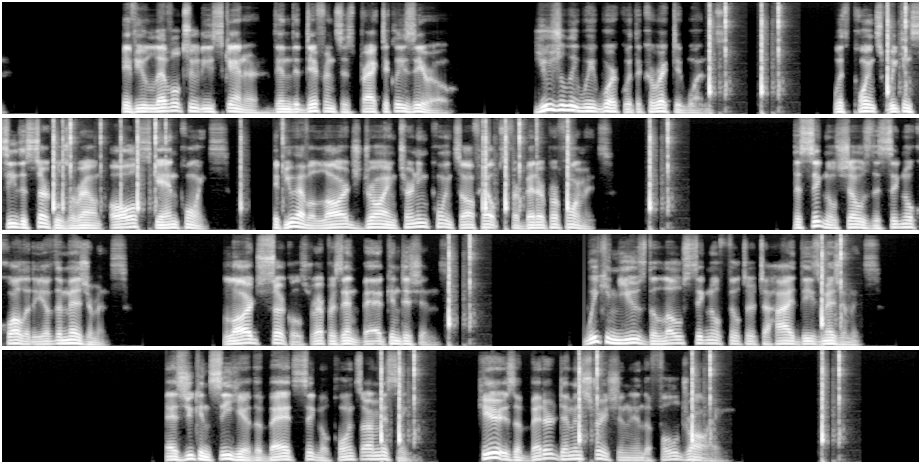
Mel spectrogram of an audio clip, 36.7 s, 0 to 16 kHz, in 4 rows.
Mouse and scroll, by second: 7.0 click, 7.5 click, 8.8 click, 9.6 click, 10.5 click, 13.4-13.9 scroll down 4, 13.9 scroll up 2, 14.1 middle click, 14.8 middle click, 15.6 click, 17.0-18.0 scroll down 4, 18.3-19.4 scroll up 5, 22.8 click, 26.5 click, 29.1-29.8 scroll up 4, 30.8 scroll down 2, 31.3 middle click, 31.4 middle click, 33.2 click, 34.4 click, 35.7 click.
